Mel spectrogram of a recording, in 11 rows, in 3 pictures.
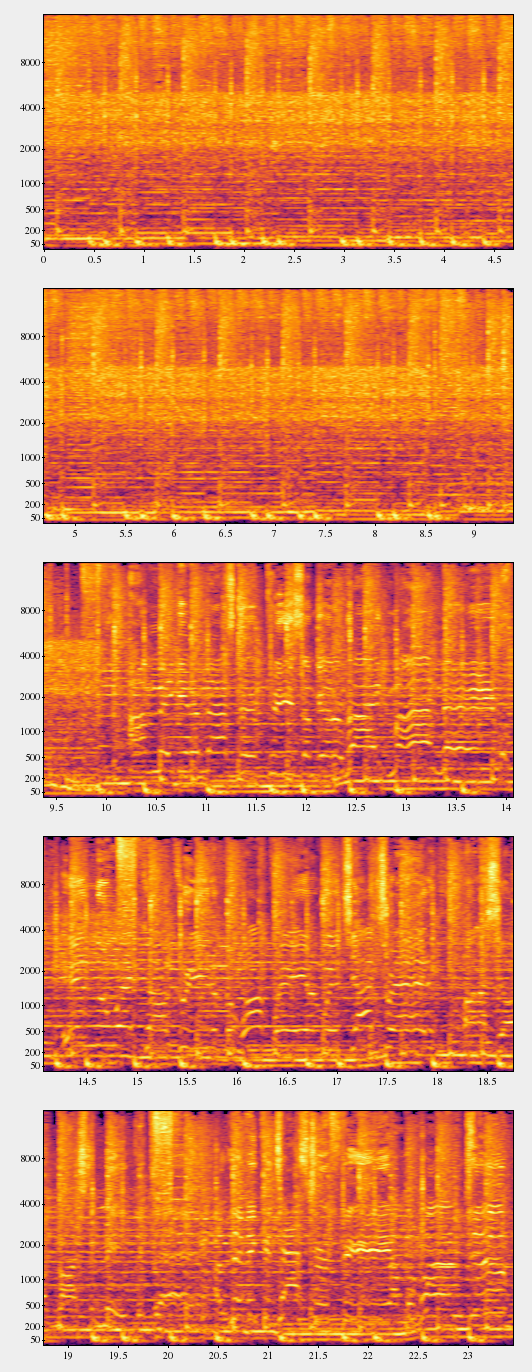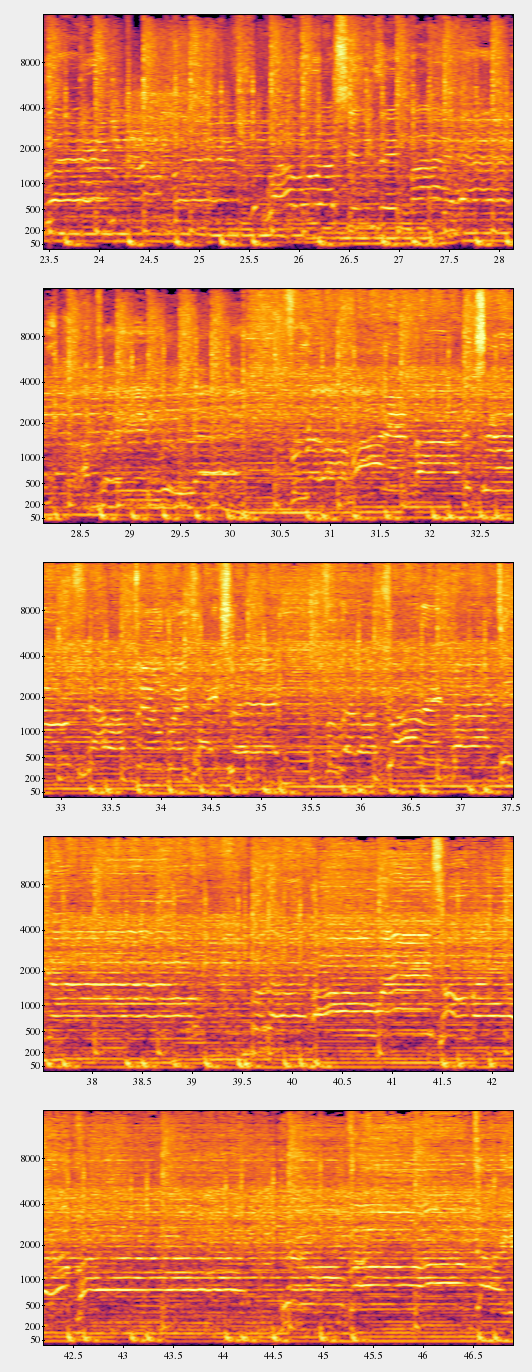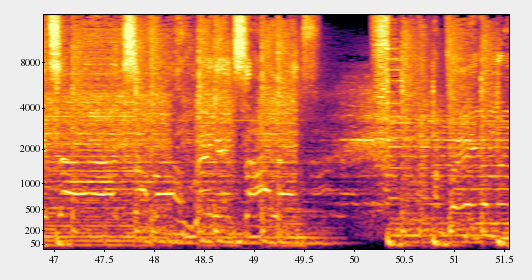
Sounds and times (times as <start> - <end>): Music: 0.0 - 51.5.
